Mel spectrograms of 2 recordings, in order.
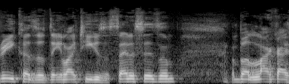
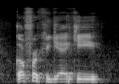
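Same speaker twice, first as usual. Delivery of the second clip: ordinary talk, nothing marked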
